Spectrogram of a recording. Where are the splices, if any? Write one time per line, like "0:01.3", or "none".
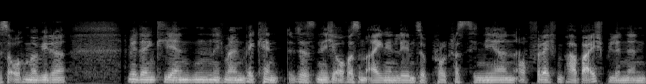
0:05.2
